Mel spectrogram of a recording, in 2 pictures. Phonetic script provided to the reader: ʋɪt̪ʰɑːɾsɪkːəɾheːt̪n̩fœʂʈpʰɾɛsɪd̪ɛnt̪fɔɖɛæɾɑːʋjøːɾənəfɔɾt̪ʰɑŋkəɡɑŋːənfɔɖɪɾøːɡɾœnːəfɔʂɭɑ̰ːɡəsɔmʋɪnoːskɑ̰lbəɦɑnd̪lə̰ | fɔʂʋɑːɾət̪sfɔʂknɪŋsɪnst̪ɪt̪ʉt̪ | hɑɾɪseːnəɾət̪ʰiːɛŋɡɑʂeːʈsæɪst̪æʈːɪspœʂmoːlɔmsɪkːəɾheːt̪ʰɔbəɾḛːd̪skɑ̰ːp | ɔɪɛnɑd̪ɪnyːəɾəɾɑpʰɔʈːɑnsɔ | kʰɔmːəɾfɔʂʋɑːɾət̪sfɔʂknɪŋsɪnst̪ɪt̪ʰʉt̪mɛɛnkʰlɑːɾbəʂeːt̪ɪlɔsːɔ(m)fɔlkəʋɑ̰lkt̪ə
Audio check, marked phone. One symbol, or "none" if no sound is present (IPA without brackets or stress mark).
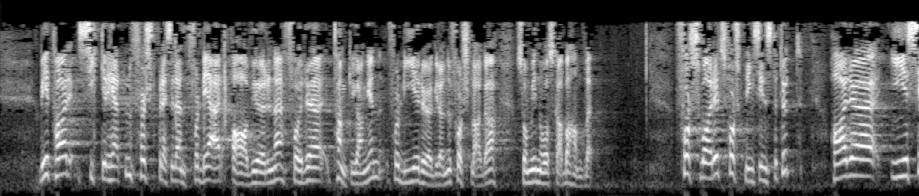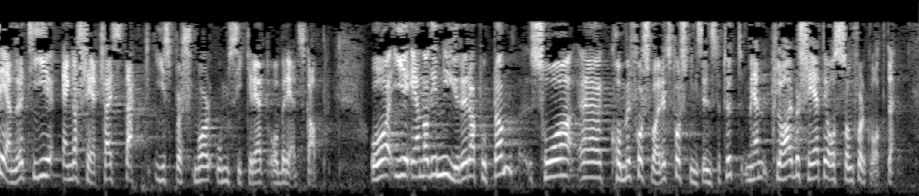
m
